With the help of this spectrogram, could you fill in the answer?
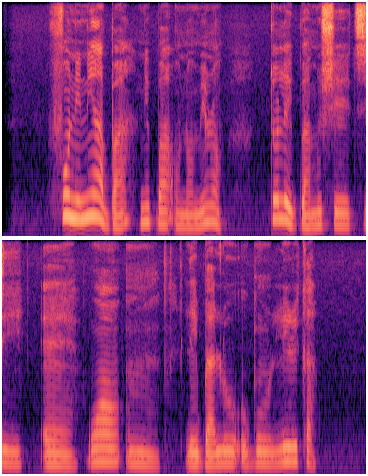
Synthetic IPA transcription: fũ˦nĩ˧nĩ˦a˦˨ba˨˦nĩ˦k͡pa˧ɔ̰˨nɔ̃˨mĩ˨˦ɾ̃ã˦˨ | to˦le˦˨ɡ͡ba˨mũ˧ʃe˧ti˧˦ | ɛ˦˨w̃ɔ̃˦˨ | le˨ɡ͡ba˨lo˧o̰˨ɡũ˧˦li˦ɾi˦ka˦˨

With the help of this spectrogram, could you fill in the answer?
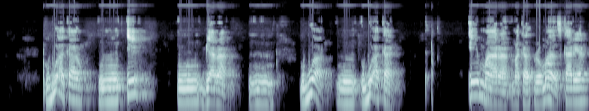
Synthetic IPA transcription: u˨ɡ͡bu˦a˨ka˨ | ɪ˦˨ | bja˨ɾa˨ | u˨ɡ͡bu˦a˨ | u˨ɡ͡bu˦a˨ka˨ | ɪ˦ma˨ɾa˨ma˨ka˨ɾo˨ma˦˨n̩˨ska˦ɾi˦a˦

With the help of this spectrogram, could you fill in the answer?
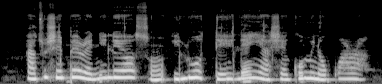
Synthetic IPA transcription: a˨tũ˨˦ʃe˧bɛ˦˨ɾɛ˨nĩ˨˦le˦ɔ˦˨sɔ̃˨˦i˧˨lu˨˦o˦˨te˧lɛ˦j̃ĩ˦a˨ʃɛ˧ɡo˦mĩ˦nɔ̃˨kʷa˦ɾa˦˨

